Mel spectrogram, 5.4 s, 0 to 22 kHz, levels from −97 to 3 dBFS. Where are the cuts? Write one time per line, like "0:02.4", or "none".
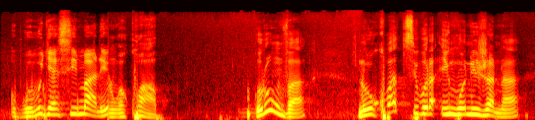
0:01.1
